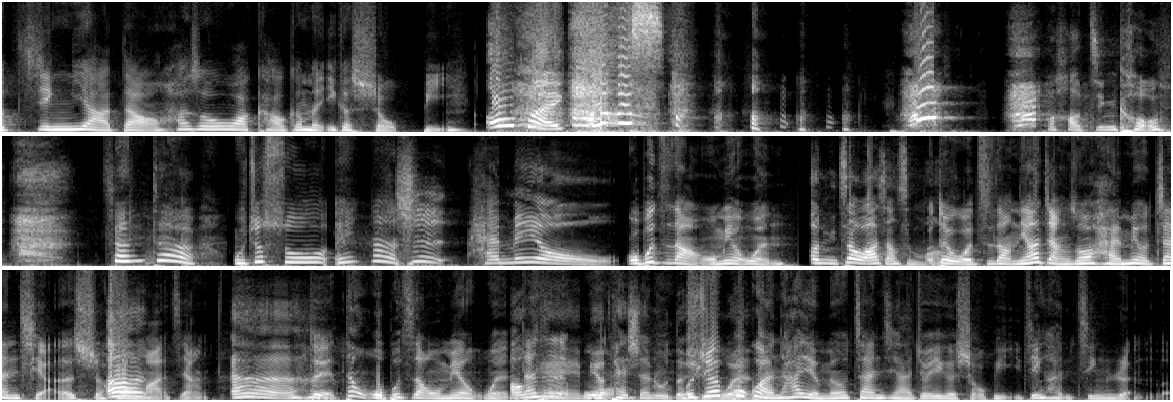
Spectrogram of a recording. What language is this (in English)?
Chinese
